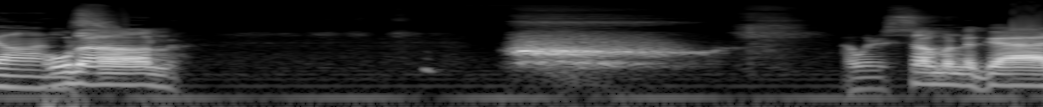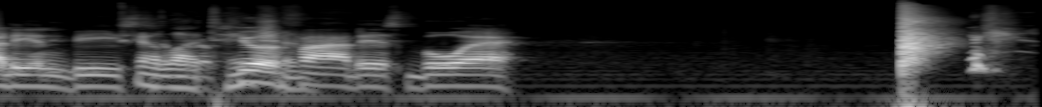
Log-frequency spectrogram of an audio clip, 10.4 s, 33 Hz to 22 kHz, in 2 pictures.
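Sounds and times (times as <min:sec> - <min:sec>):
speech: 0:00.0 - 0:01.0, 0:04.3 - 0:07.9, 0:10.1 - 0:10.4
hand slapping a man's forehead: 0:09.7 - 0:10.2.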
